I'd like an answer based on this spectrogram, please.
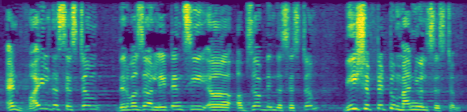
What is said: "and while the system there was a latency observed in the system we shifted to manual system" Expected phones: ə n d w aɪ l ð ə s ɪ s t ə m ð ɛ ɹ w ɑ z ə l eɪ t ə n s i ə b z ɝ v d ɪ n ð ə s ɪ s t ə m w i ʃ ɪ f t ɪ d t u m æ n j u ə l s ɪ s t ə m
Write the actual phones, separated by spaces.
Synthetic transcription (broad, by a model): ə n d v aɪ l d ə s ɪ s t ə m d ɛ ɹ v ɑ z ə l eɪ t ə n s i ə b z ɝ v d ɪ n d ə s ɪ s t ə m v i ʃ ɪ f t ɪ d t u m æ n j u ə l s ɪ s t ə m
